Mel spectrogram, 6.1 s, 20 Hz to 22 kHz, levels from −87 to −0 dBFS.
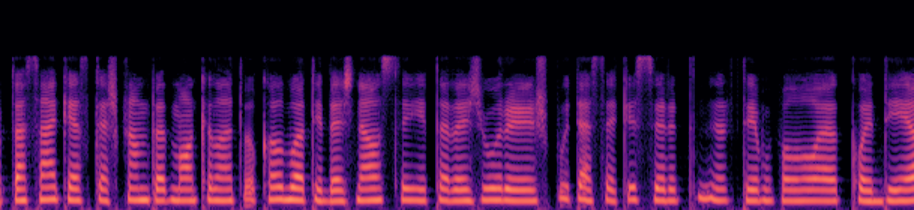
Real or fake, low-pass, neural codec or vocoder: fake; 7.2 kHz; codec, 16 kHz, 1 kbps, FunCodec, trained on LibriTTS, 50 frames a second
